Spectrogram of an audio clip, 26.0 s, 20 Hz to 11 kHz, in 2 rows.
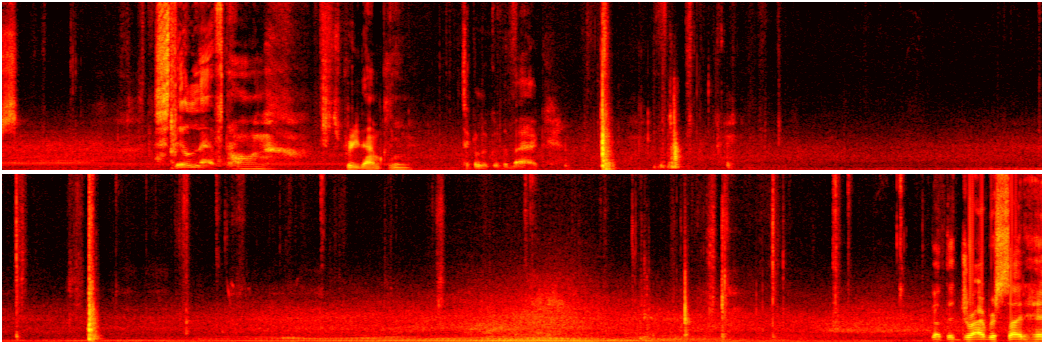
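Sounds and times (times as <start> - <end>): motor vehicle passing by: 11.8 - 26.0.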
